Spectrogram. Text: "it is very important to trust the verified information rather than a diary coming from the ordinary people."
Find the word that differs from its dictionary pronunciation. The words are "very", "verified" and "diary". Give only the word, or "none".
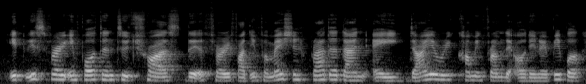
verified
